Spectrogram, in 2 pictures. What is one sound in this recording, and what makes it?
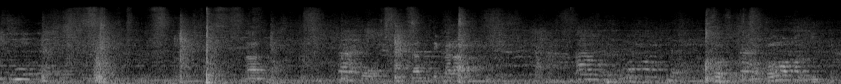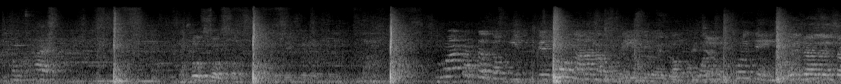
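Boxing gloves smack sharply against punch mitts.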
